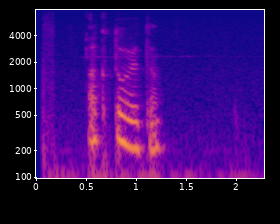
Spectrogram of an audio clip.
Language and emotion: Russian, neutral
